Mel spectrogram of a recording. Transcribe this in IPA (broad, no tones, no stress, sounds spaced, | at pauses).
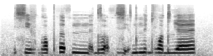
sʲ ɛ v ɡ ɔ pʰ ə θ nː ɛ̰ d l ɔ̰ θ zʲ ɔ̰ d ŋ y d v ɔ d ʎ ɛ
